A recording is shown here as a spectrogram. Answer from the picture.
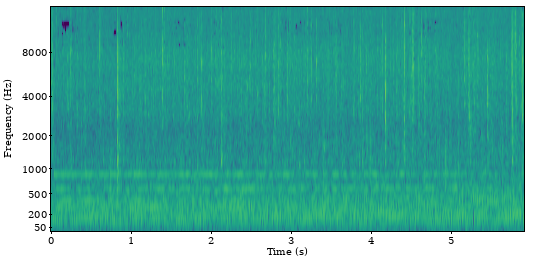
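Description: A steady crackling fire with frequent sharp pops and snaps scattered over a low, continuous roar, moderately loud, with no voices.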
